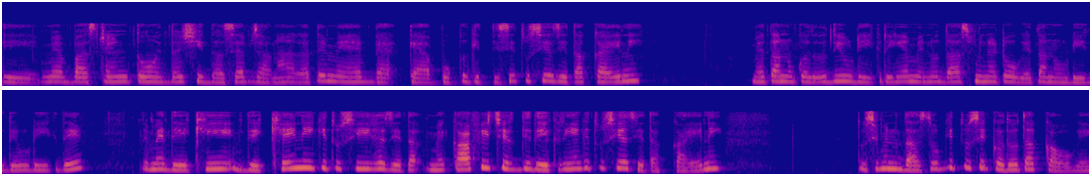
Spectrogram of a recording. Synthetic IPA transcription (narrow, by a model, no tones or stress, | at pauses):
t̪eːmɛ̃ːbəsʈɛ̃ːɳɖt̪õːɪd̪ːaːʃiːd̪aːsɛːpd͡ʒaːnaːɦəɡaːt̪eːmɛ̃ːbɛkɛːpːʊkkiːt̪iːsiːt̪ʊsĩːəzeːt̪əkːaːeːnĩː | mɛ̃ːt̪ʊaːnũːkəd̪õːd̪iːʊɽiːkɾəĩːãːmɛːnũːd̪əsmɪnəʈɦoːɡeːt̪aːnũːʊɽiːkd̪eːʊɽiːkd̪eː | t̪eːmɛ̃ːd̪eːkʰiːd̪eːkʰjaːiːnĩːkɪt̪ʊsĩːɦəd͡ʒeːt̪əkmɛ̃ːkaːfʰiːt͡ʃɪɾd̪iːd̪eːkʰɾəiːãːkɪt̪ʊsĩːəd͡ʒeːt̪əkːaːeːnĩː | t̪ʊsĩːmɛːnũːd̪əsd̪oːk̬ɪt̪ʊsĩːkəd̪õːt̪əkːaːoːɡeː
